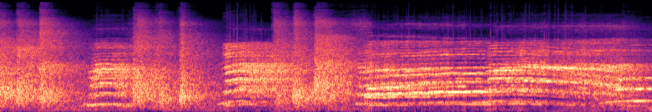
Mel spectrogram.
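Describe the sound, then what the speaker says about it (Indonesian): Schoolchildren in an Indonesian classroom doing a rhythmic spirit clap: quick bursts of hand claps and thumps in a patterned beat, loud and close, with the class chanting along over the claps. "Tepuk semangat."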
